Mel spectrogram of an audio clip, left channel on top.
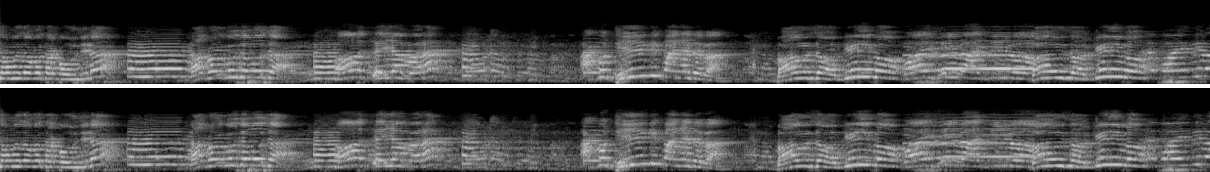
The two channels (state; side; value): normal; both; correlation 0.21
